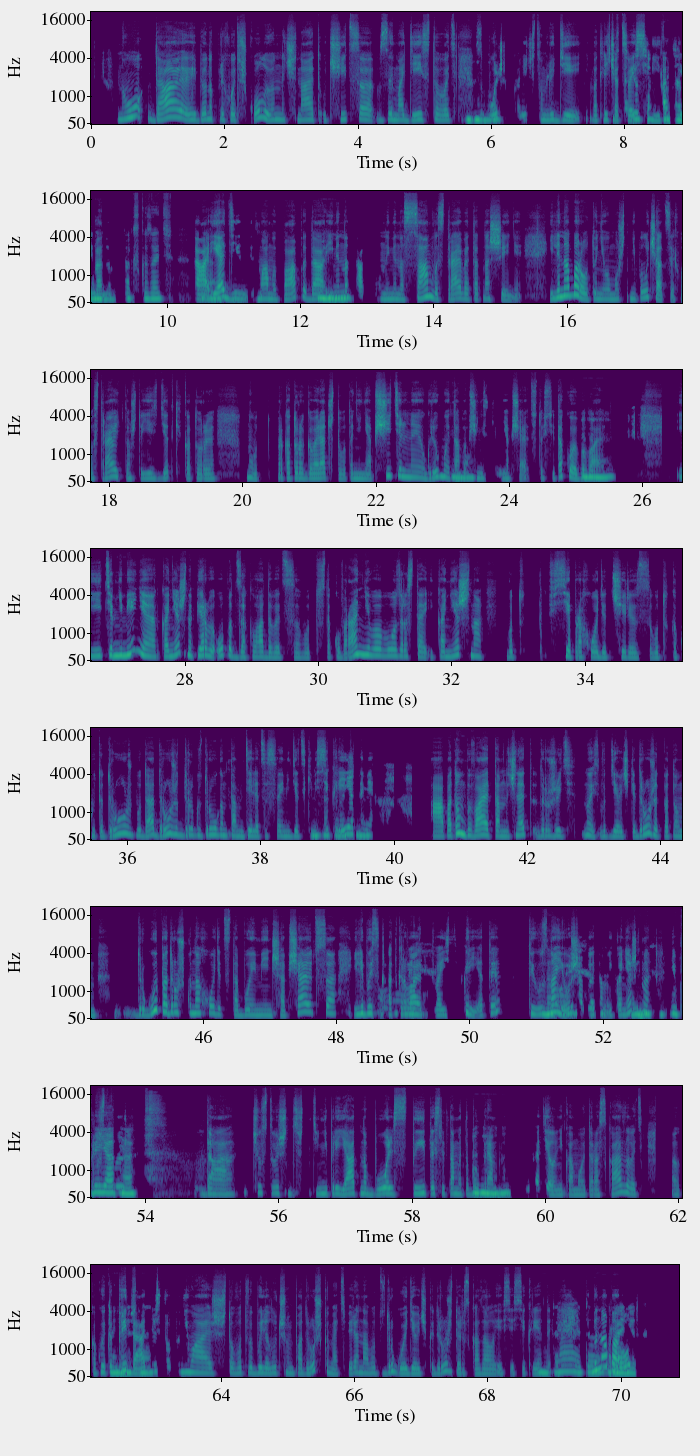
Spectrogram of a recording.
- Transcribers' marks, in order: tapping
- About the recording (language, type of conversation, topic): Russian, podcast, Что мешает людям открываться друг другу?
